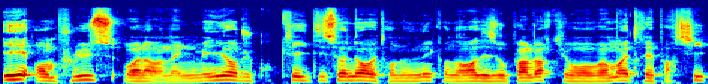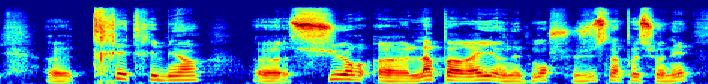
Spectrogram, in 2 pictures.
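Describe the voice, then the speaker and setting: A man's voice: mid-range voice, a little fast, dark tone. A man casually presenting and testing a gadget for viewers, talking loosely with many filler words and repeated words. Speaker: tech reviewer. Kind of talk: casual product demo.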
